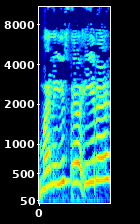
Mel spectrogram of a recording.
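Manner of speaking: high, loud call projected to carry far.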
